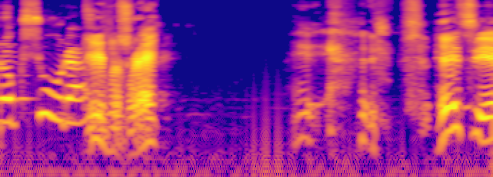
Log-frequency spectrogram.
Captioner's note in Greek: χαμηλόφωνα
